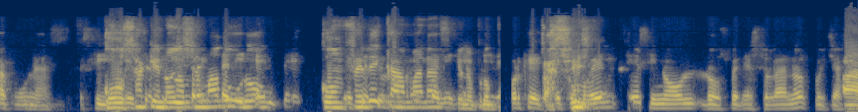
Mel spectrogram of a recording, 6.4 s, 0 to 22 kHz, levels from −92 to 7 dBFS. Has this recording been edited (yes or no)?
yes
